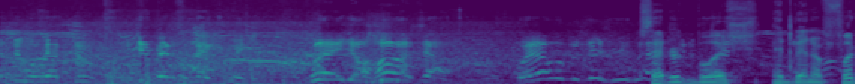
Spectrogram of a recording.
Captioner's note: shouting and cheering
